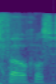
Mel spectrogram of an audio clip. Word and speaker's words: Vogels: Vogue, by the way, is Vogels, if you were wondering. Which is a Dutch name, so that's why I know how to pronounce it. So if you think that I'm scraping my throat, no, I'm just speaking Dutch.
